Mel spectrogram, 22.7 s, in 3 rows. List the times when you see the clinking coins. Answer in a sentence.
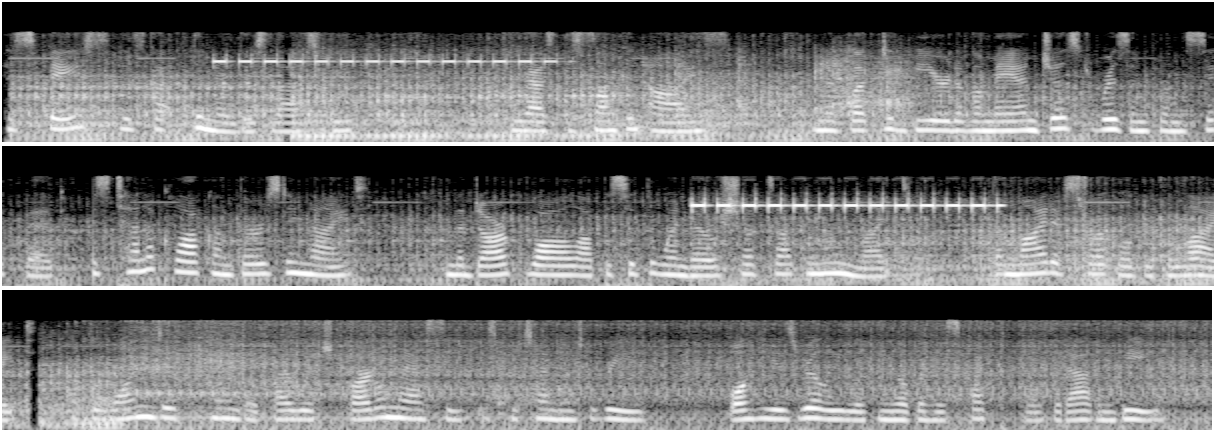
You can hear the clinking coins from 4.2 to 5.8 s and from 18.2 to 18.7 s.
